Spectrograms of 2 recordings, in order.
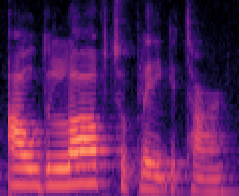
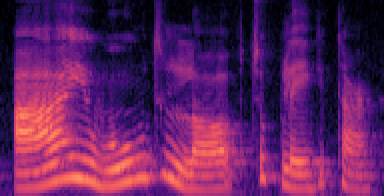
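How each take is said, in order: First: The word would is contracted onto I. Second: The word would is said in full. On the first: "Mas eu pronuncio dessa forma" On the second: "É como se eu tivesse escrito aqui"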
